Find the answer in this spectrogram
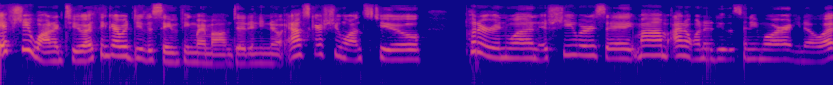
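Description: A woman speaks very fast in a fairly high voice with a bright, sharp tone. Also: lively intonation. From Chicago. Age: 20s. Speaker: pageant titleholder and behavior therapist. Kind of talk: interview.

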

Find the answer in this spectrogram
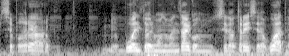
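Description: This man's voice sits at medium pitch. Its intonation is fairly even. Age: 20s. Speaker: football commentator. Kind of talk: casual chat.

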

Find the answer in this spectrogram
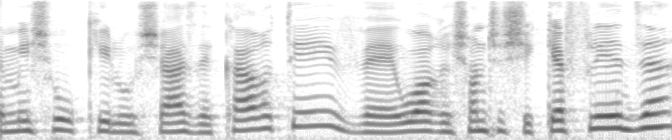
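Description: Here is a woman with a plain, everyday voice at a medium pitch and ordinary pitch variation. She talks at a moderate pace on a very clean recording with a silent background. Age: young. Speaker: lawyer. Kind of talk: podcast interview.

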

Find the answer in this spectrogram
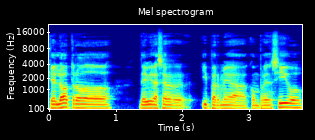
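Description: On a very clean recording with a silent background, a man in a Rioplatense accent talks with fairly even intonation. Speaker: podcast host. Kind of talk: casual chat; podcast outro.

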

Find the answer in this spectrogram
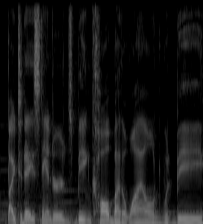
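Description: A man at a fairly slow pace with fairly even intonation, music in the background. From England. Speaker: podcast host and audiobook narrator. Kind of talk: casual commentary on a book.

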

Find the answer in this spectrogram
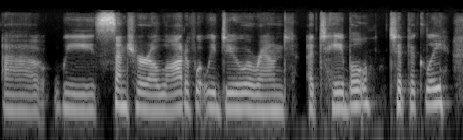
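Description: A woman with a Canadian accent has a plain, everyday voice and fairly low pitch, speaking at a fairly slow pace. The sound is dry and close with no echo, over a quiet background. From Toronto, Canada. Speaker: ministry director working with homeless people. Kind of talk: interview conversation.

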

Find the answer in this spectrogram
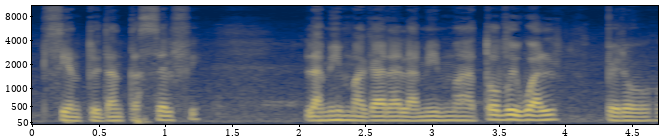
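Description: A man with a medium pitch talks fairly slowly. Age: 40s. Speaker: podcaster. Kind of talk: casual monologue commentary. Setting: outdoors, walking in the street. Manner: halting, with many fillers.

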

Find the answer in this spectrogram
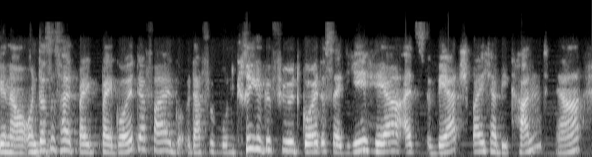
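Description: A woman speaks with hardly any pauses in a plain, everyday voice. Her pitch is medium, with ordinary variation. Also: fairly slow pace. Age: 20s. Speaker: precious metals consultant. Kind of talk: interview.

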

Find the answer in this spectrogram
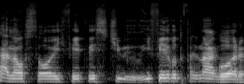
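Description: A man rattles along very fast at a fairly high pitch. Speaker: YouTuber and podcast host. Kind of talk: casual solo podcast monologue. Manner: casual and informal.

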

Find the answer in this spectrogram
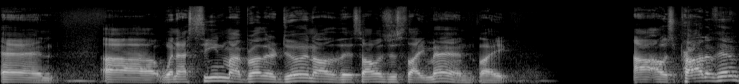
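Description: A man with an American accent talks at a fairly slow pace and medium pitch, with ordinary pitch variation and long, frequent pauses. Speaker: rapper and community youth worker. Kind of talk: casual interview. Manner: slow, drawn-out talker.

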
